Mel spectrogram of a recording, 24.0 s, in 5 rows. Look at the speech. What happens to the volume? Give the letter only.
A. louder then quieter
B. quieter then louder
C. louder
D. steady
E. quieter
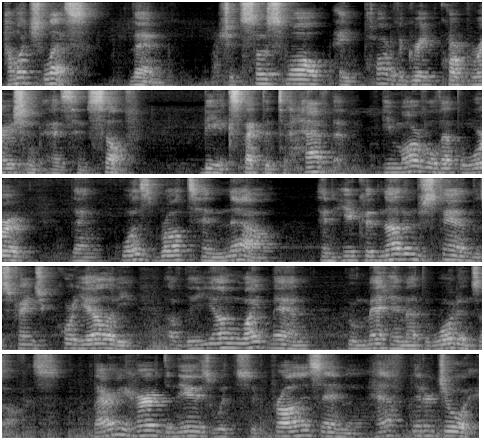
D.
